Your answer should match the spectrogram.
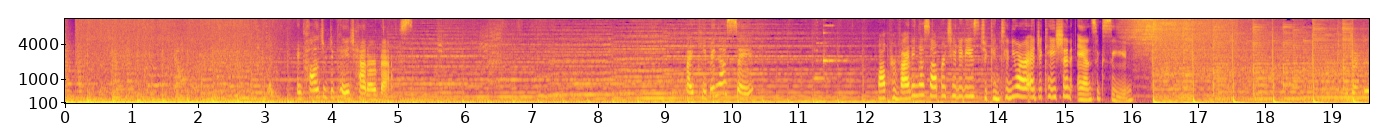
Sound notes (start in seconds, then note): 0.2 food sizzling; 11.3 camera dings; 15.9 upbeat music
